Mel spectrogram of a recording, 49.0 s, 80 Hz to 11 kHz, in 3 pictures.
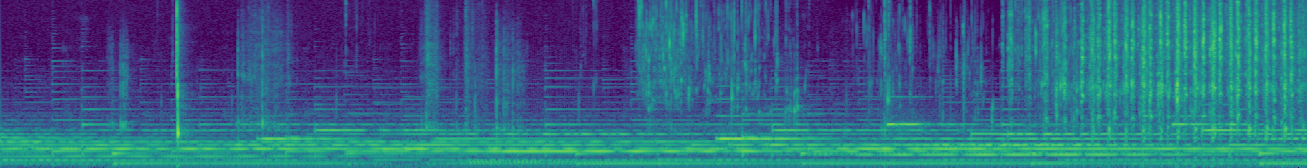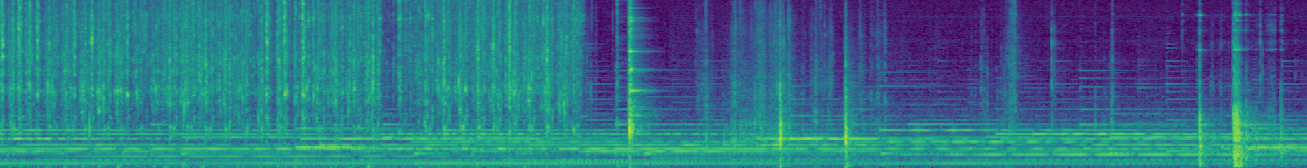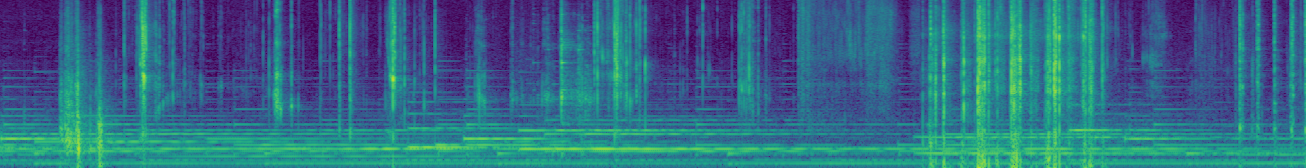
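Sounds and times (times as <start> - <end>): background music: 0.0 - 49.0
liquid sloshing: 8.0 - 10.0, 10.8 - 24.5
pepper mill crunching: 8.0 - 10.0, 10.8 - 24.5, 33.5 - 35.2, 36.0 - 40.8, 41.8 - 43.5, 44.2 - 49.0
whisk ticking against glass bowl: 12.6 - 24.4.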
